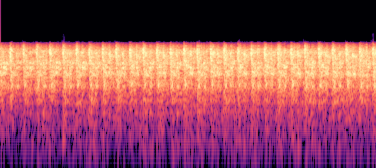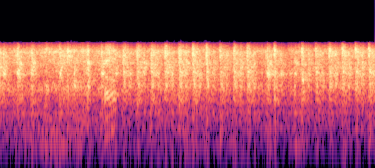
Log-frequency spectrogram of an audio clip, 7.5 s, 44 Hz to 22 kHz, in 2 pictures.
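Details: Ford Ranger 4.0 petrol V6 at idle with severe rod knock: loud, fast metallic knocking at about four beats a second. Owner says a bearing or two has spun.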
